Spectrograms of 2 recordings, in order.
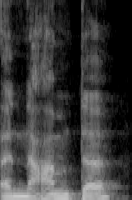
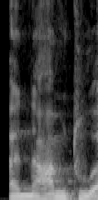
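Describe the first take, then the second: First: The word ends with an a vowel. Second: The word ends with a u vowel. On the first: The speaker calls it right. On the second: The speaker calls it wrong.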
